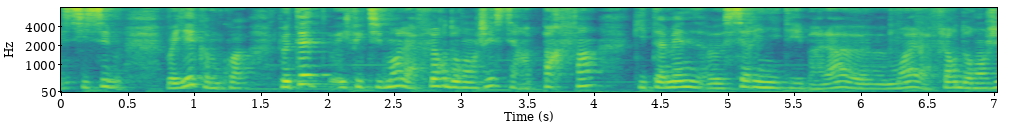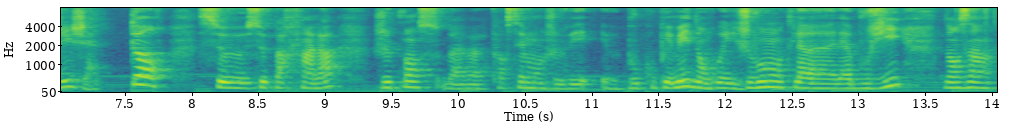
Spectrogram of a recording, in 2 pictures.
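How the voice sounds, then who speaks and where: A woman's voice: mid-range voice, roomy sound. A woman vlogger chatting through an unboxing, candid and gushing, often stumbling over repeated words. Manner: gushing excitement. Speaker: lifestyle vlogger. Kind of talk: casual unboxing chat.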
